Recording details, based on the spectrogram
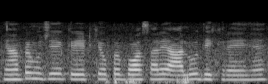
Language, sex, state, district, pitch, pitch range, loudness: Hindi, female, Chandigarh, Chandigarh, 230 Hz, 225-240 Hz, -17 LUFS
